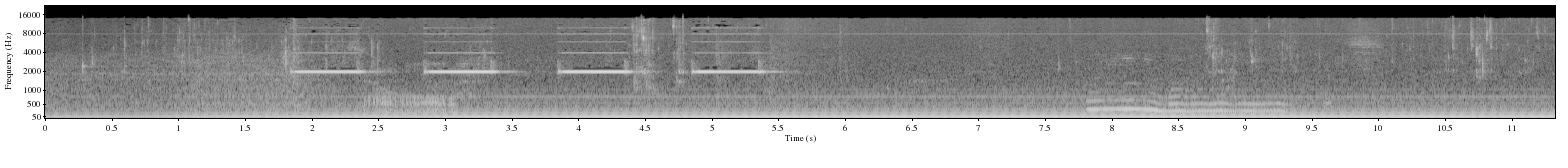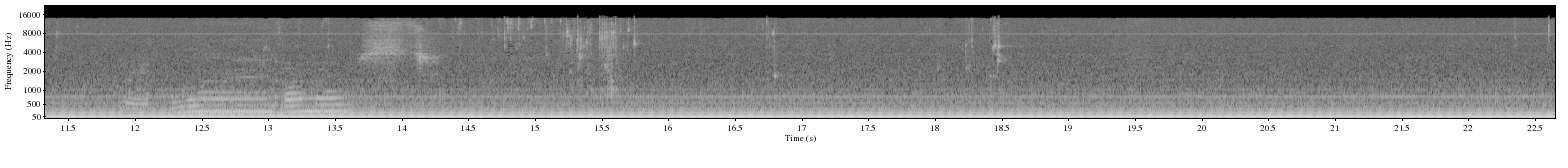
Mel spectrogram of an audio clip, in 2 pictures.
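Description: Water pours from a jug into a plastic container.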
